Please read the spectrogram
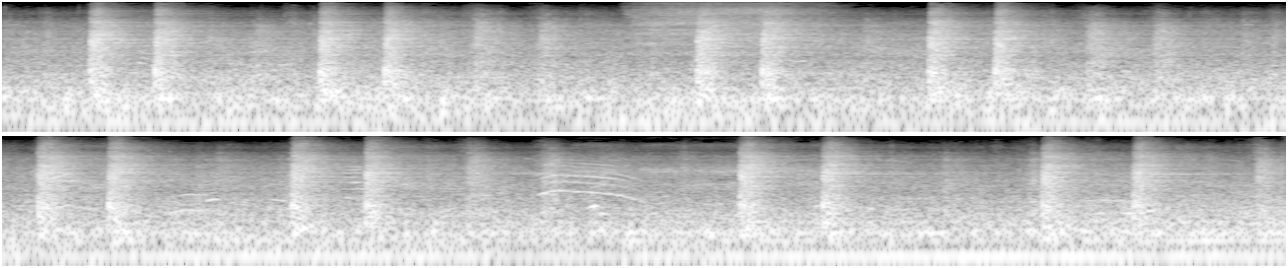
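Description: Linke Hofmann Busch passenger coaches of a train rolling past, their wheels clacking over the rail joints in regular double beats about once a second, over a steady low hum.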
